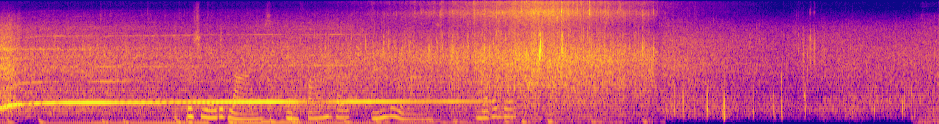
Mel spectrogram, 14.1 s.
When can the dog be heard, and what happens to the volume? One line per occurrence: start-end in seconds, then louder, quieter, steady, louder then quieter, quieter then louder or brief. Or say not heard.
not heard.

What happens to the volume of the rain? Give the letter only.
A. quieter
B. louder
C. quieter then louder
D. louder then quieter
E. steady
D.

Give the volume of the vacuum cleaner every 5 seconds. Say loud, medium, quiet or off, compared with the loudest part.
loud, medium, off.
